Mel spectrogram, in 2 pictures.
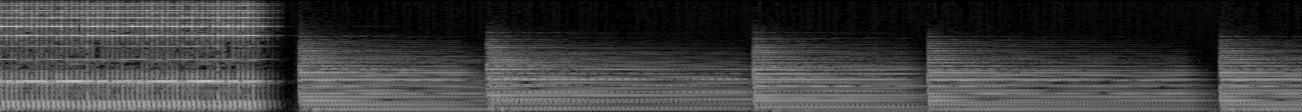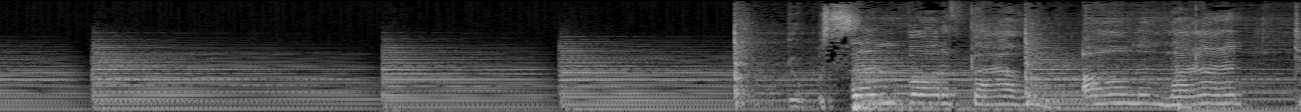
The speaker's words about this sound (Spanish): Posa't en fila que arriba una alumna extraordinària després d'aquest timbre de classe.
